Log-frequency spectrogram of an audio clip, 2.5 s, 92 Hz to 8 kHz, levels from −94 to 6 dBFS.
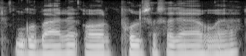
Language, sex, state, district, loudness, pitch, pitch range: Hindi, male, Jharkhand, Garhwa, -16 LUFS, 110 Hz, 105-115 Hz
